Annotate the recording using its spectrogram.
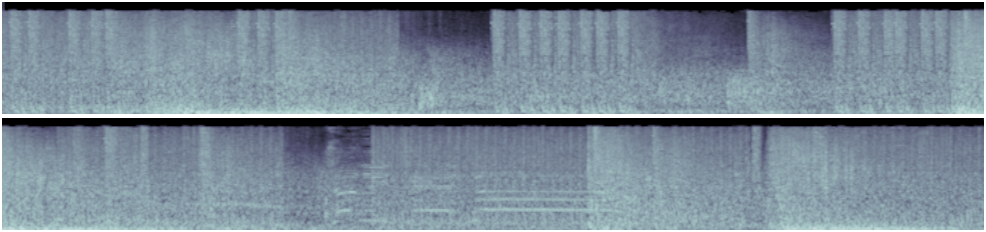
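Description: A rifle fires single loud shots close by.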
